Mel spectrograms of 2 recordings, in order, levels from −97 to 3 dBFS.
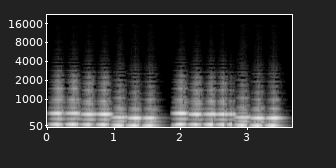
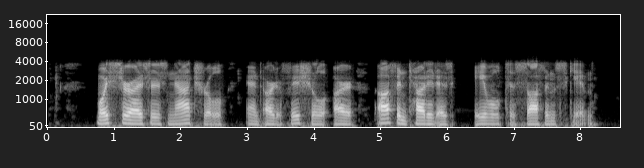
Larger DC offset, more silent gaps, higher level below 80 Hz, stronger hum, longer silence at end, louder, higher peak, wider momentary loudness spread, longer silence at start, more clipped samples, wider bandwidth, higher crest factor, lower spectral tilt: neither; neither; first, -22 dBFS vs -48 dBFS; neither; second, 0.1 s vs 0.4 s; first, -15 LUFS vs -19 LUFS; about the same, -2 dBFS vs -2 dBFS; second, 4 LU vs 16 LU; second, 0.05 s vs 0.75 s; neither; second, 3 kHz vs 4.2 kHz; second, 12 dB vs 18 dB; first, -13.5 dB/octave vs -4.5 dB/octave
